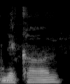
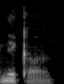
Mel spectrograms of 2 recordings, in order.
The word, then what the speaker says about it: Nikon: Do you know the right way to say Nikon is Nikon? I didn't know that. Just think about it. It's Nikon.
